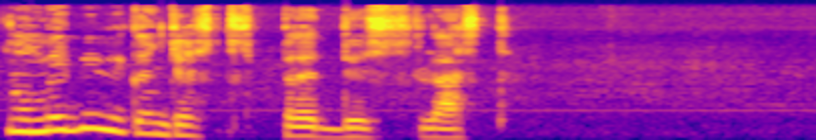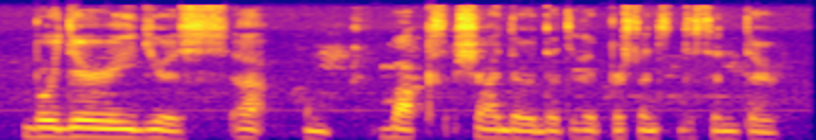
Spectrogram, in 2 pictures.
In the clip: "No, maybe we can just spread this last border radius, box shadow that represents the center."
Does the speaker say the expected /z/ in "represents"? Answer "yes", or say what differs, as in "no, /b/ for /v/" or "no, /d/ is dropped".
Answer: no, /s/ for /z/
